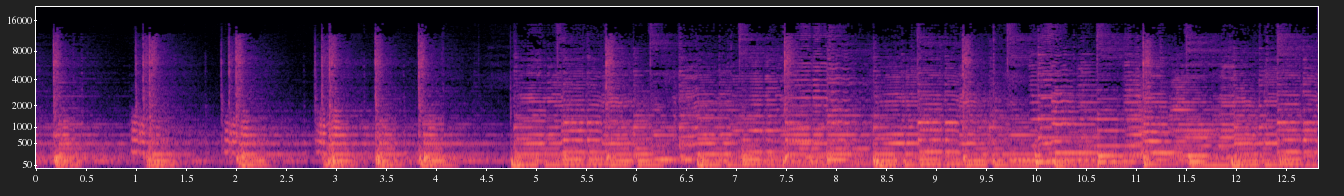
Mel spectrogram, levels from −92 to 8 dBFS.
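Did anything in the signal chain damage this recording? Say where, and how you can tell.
No, nothing along the chain seems to have harmed this one, so there's nothing I'd point to at any stage.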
